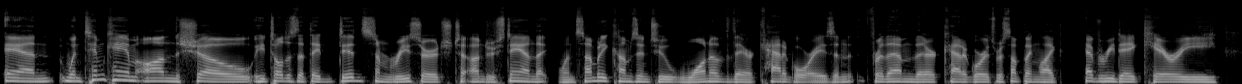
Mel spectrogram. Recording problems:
uneven, jittery; slightly; from 2 to 12 s

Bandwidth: 15 kHz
